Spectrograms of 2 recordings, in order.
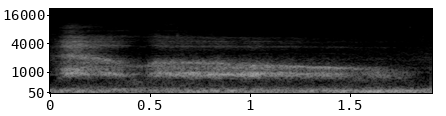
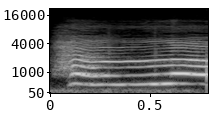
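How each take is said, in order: First: It is said very quietly. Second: It is said very loudly.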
